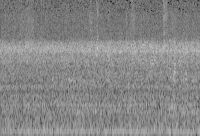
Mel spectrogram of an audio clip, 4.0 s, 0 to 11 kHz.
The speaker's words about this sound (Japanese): ご乗車ありがとうございます。リゾート白神5号青森行きです。次は追分です。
